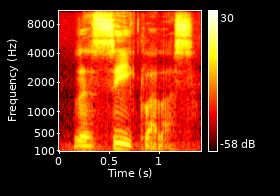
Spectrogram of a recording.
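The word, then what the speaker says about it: recíclalas: And then once you attach it, you need to count 3 syllables backwards, starting from the end, and add an accent. In this case, it's going to fall into the I. So reciclalas.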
